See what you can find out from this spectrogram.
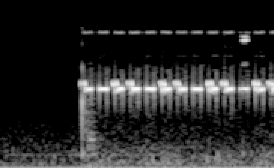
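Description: A comlink in Han Solo's shirt pocket beeps: after a brief hush, a high-pitched electronic trill starts abruptly and keeps pulsing in rapid, even bursts, fairly loud, with no voices.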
